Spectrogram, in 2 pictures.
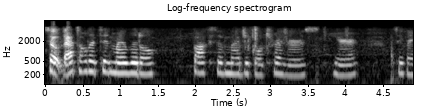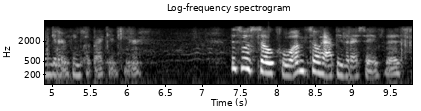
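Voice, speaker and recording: Over noticeable background noise, a woman with an American accent talks at a fairly quick pace in a fairly high pitch, her intonation fairly even but her loudness swinging widely. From Arkansas. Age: 20s. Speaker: vlogger. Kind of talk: casual vlog. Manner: fast.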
